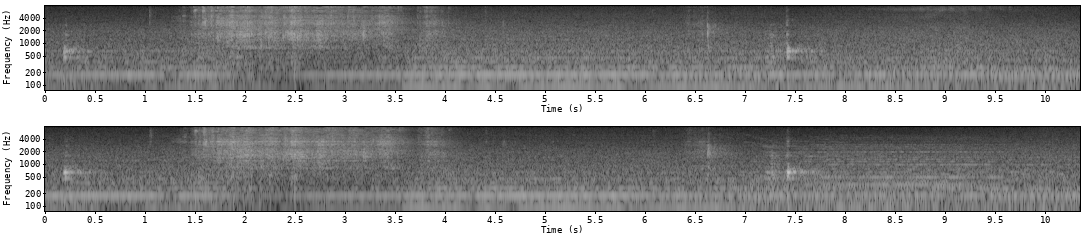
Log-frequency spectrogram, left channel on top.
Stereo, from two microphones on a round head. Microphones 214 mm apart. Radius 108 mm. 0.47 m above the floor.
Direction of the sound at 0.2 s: 50° left (ahead or behind).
